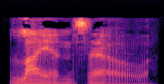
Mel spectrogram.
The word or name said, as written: lioncel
